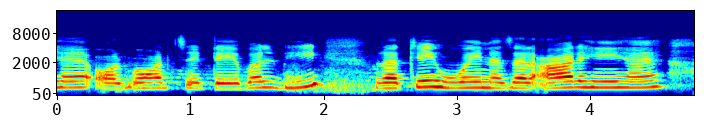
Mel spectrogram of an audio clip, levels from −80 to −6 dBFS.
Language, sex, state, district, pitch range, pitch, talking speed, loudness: Hindi, female, Jharkhand, Palamu, 245-275 Hz, 260 Hz, 150 wpm, -16 LUFS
